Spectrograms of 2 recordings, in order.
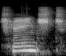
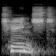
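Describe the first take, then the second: The two takes are said the same way.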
